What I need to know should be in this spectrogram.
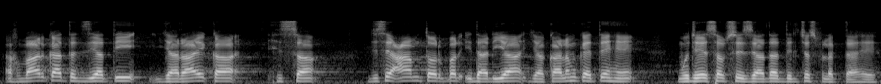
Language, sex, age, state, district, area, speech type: Urdu, male, 18-30, Uttar Pradesh, Saharanpur, urban, spontaneous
